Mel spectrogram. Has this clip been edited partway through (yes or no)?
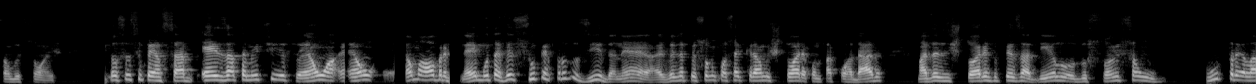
yes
